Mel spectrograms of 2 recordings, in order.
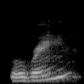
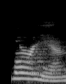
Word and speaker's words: Lorianne: Lorraine? Is I'm pronouncing that right, Lorraine? Lorianne, that's fine.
